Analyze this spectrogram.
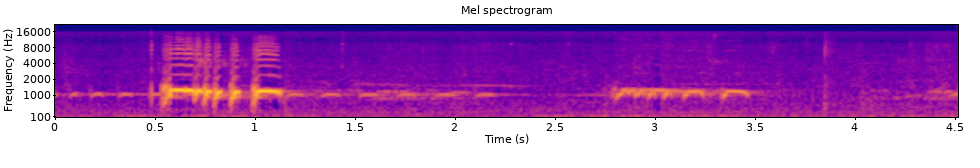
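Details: Zebra dove, a local bird, singing to call rivals as a lure: a loud burst of fast clipped coos, a long soft rolling trill, then a gentler bubbling phrase.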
